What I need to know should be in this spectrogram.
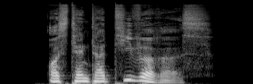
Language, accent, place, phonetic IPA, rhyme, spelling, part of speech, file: German, Germany, Berlin, [ɔstɛntaˈtiːvəʁəs], -iːvəʁəs, ostentativeres, adjective, De-ostentativeres.ogg
- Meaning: strong/mixed nominative/accusative neuter singular comparative degree of ostentativ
